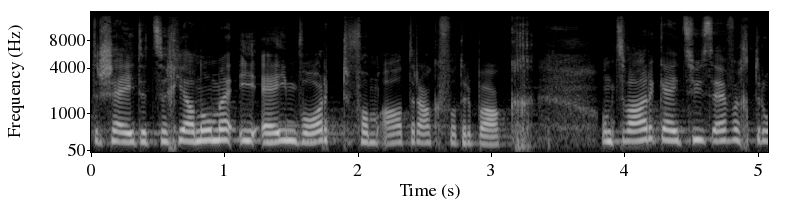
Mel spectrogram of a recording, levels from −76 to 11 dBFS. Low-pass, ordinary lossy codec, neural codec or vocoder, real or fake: 14.4 kHz; none; none; real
